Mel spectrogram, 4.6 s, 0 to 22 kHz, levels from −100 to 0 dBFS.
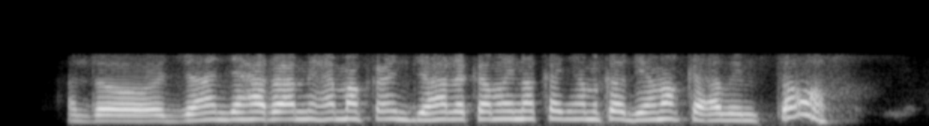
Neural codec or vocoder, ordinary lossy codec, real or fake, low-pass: codec, 16 kHz in and 24 kHz out, 0.9 kbps, LongCat-Audio-Codec, fine tuned four codebook decoder; none; fake; 3.6 kHz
